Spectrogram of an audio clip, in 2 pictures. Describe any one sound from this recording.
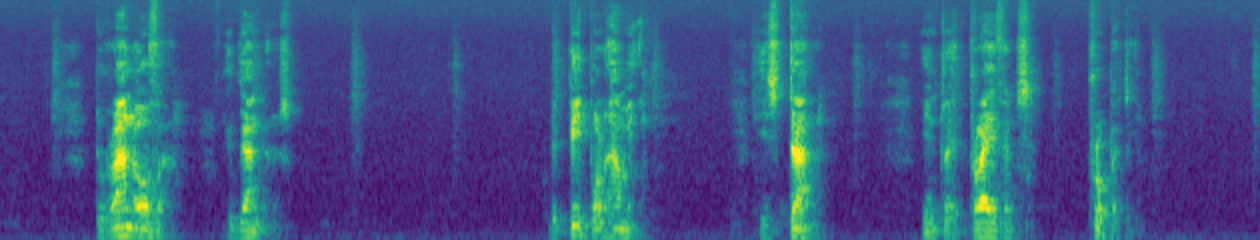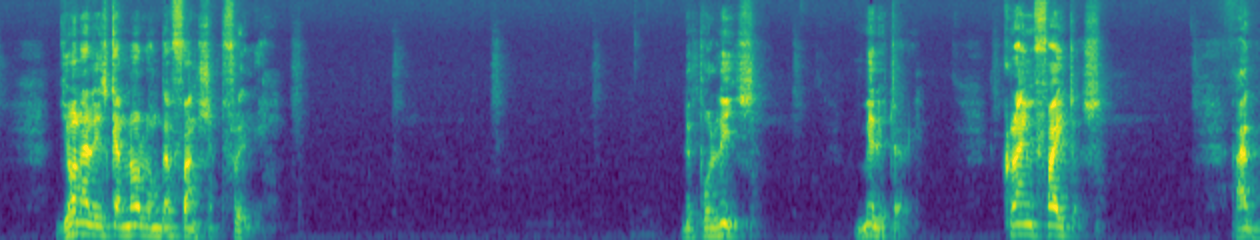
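An elderly man speaks slowly and calmly in short phrases, close to a microphone, with pauses between them.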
